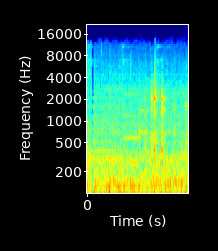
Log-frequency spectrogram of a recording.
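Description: Wooden spatula working onions in a frying pan, with two light knocks against the pan about a second and a half in.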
